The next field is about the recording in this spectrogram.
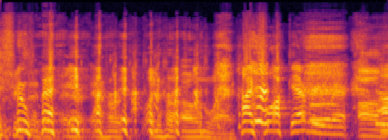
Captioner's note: laughs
